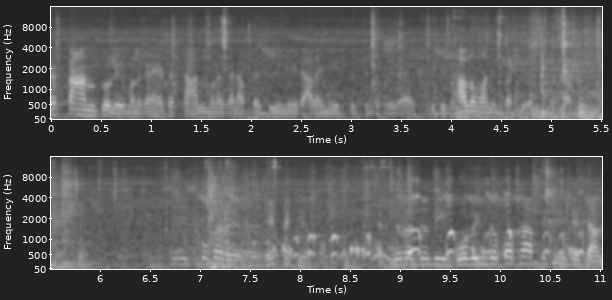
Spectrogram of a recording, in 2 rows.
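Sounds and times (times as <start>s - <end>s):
pigeon cooing: 2.9s - 11.0s.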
